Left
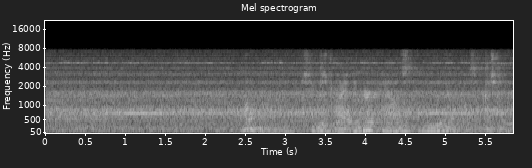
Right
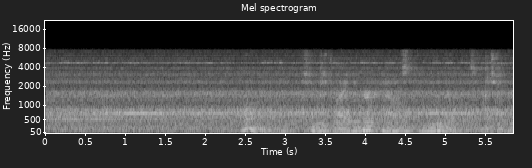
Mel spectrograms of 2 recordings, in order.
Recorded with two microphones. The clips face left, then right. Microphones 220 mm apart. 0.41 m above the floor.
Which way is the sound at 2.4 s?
40° right (ahead or behind).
